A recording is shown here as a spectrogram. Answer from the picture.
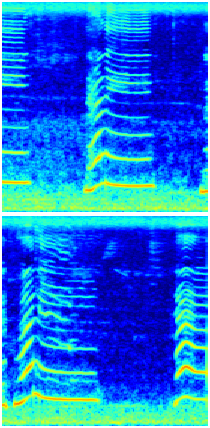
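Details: Street cat asked if it is hungry and called to come for food, answering with three clear meows about two seconds apart, each rising sharply then sliding down, between a woman's soft calls of 'come, darling'.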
